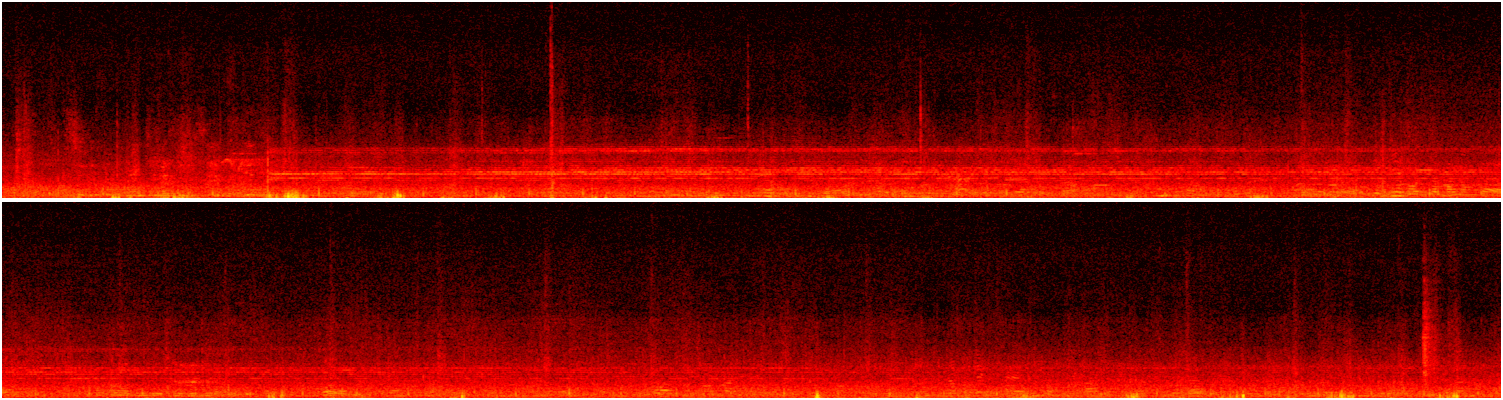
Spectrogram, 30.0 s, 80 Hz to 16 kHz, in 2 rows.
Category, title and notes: Soundscapes > Indoors
Rail Station Ambiance
Old recording, made probably with phone, during one of my 2015's walks around Gdynia. #0:37 Train horn #1:30 Station hall
rail, station, ambiance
